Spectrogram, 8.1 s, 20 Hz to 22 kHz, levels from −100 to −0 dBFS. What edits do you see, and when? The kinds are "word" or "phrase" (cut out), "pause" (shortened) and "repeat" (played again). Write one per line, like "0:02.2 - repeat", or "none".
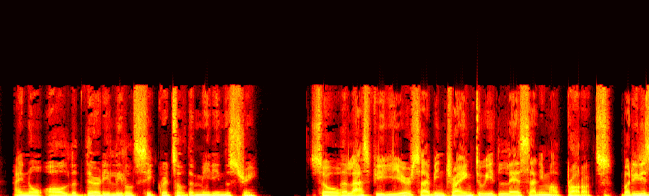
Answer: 0:04.2 - word

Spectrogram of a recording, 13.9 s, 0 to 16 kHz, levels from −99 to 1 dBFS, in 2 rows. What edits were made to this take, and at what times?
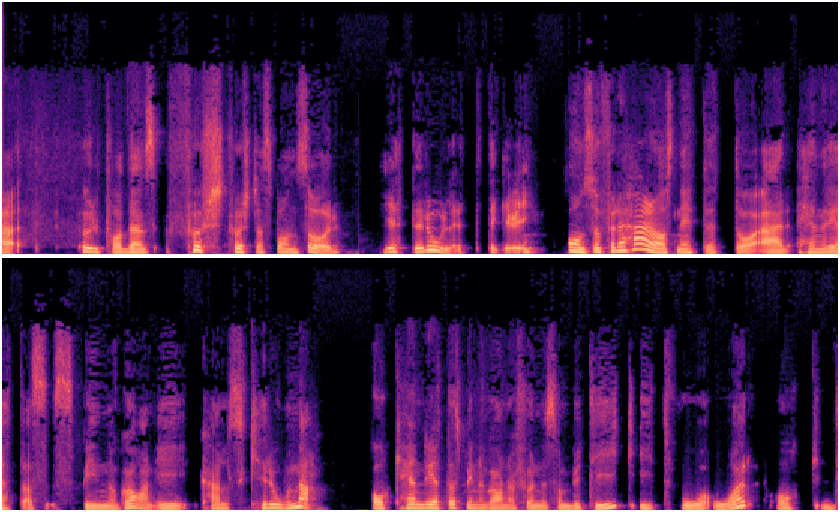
0:01.9 - word

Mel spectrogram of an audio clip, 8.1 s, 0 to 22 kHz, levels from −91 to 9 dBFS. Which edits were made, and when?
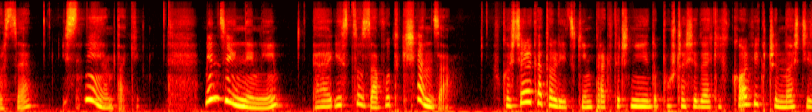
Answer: none

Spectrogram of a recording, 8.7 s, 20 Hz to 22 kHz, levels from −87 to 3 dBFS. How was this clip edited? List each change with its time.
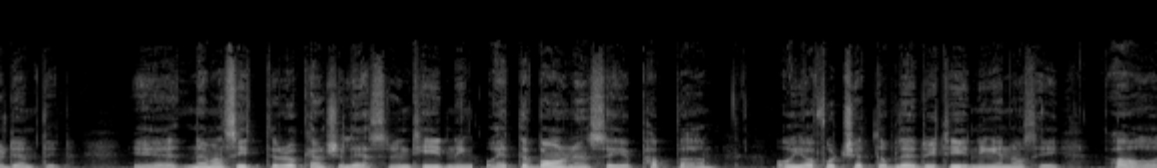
0:03.5 - word
0:05.7 - pause

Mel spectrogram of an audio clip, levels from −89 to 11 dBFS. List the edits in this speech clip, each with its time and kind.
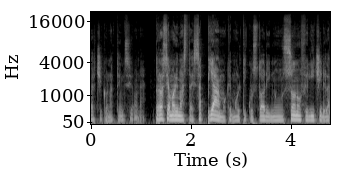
0:01.2 - pause
0:01.9 - word

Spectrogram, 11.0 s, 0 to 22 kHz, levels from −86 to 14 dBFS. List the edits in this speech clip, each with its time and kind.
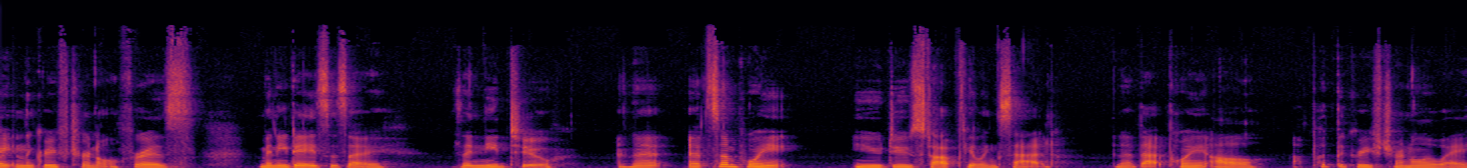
none

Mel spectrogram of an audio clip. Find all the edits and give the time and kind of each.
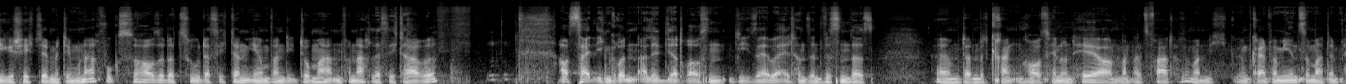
0:04.7 - pause

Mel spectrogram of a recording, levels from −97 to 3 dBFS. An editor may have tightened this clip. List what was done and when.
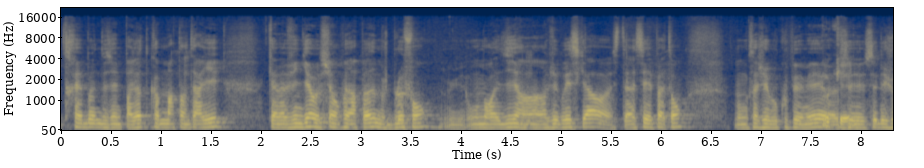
0:03.3 - phrase
0:05.5 - word

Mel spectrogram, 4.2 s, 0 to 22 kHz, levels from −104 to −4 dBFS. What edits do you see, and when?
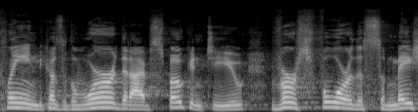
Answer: none

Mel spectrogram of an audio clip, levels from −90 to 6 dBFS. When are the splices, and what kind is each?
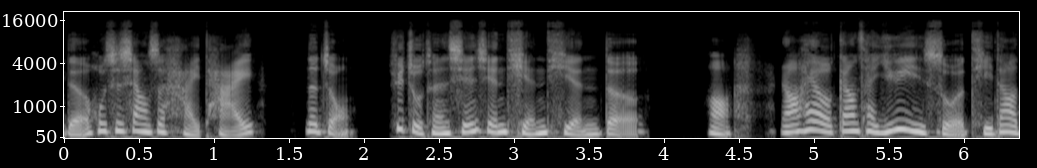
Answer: none

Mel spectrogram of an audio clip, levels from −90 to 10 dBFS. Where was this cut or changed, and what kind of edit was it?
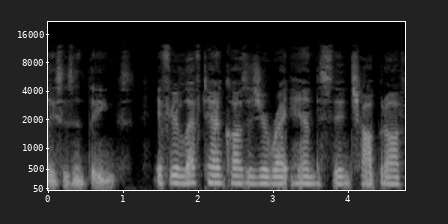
0:01.3 - pause

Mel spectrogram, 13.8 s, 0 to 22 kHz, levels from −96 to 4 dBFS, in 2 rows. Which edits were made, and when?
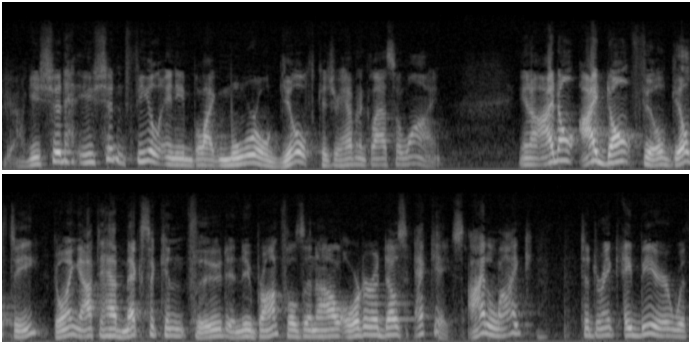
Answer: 0:07.3 - pause

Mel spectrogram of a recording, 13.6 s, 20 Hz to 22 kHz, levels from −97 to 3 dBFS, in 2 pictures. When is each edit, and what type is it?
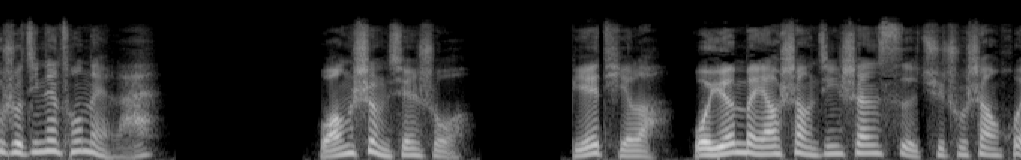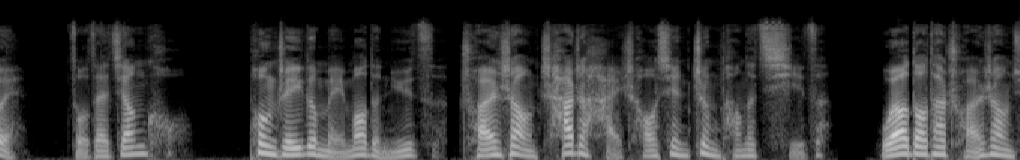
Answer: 0:03.2 - pause
0:04.5 - pause
0:09.8 - pause
0:12.4 - pause

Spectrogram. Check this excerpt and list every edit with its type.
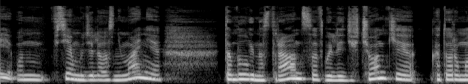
0:01.1 - word
0:02.5 - word
0:03.2 - word

